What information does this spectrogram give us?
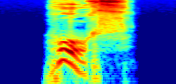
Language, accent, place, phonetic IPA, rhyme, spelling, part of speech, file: German, Germany, Berlin, [hoːxs], -oːxs, Hochs, noun, De-Hochs.ogg
- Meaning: plural of Hoch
